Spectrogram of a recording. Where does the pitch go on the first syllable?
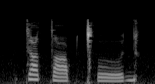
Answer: high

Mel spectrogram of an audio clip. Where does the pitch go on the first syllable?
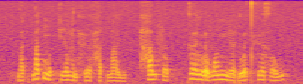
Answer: low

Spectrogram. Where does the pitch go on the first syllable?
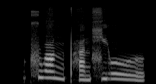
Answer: falling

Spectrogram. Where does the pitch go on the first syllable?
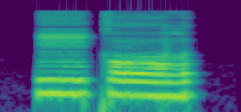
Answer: low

